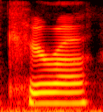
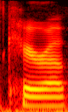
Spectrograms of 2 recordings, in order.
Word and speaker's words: Kara: record i can say my name is kara some people pronounce it cara but i've known it as cara my whole life then i could pause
